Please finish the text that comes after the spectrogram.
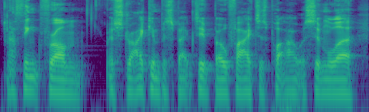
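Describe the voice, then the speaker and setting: A man who is a little under the weather and croaky, giving an informal sports breakdown as an analyst and host. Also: low voice, flat delivery, a little fast, a bit bright. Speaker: MMA betting analyst, show host. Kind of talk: informal fight breakdown commentary.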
